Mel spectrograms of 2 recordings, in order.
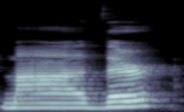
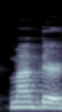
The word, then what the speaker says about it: mother: Listen, mother, mother, mother. The th sound actually can be pronounced like this. Mother, mother. Look at this one. I don't go mother, right?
